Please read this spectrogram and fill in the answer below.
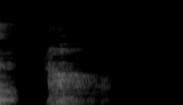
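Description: A man's short, breathy sigh of frustration about half a second in, after the last word before it fades out; otherwise near silence.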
